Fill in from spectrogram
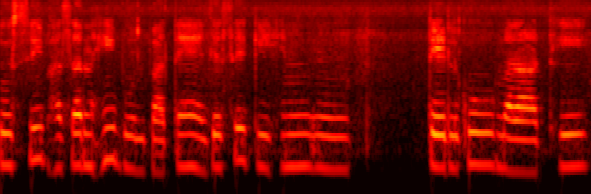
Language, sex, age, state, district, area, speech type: Hindi, female, 30-45, Madhya Pradesh, Hoshangabad, urban, spontaneous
